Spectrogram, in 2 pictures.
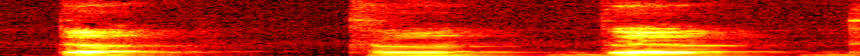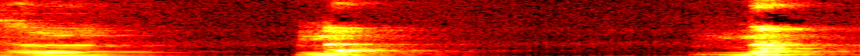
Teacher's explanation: ನಮ್ಮ ದಂತಗಳಲ್ಲಿ ಹುಡ್ತಾವ. ಇದಕ್ಕೆ ನಾವೇನುತ್ತೇವೆ? ದಂತ್ಯಾಕ್ಷರಗಳು ಅಂತ ಹೇಳ್ತೇವೆ.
